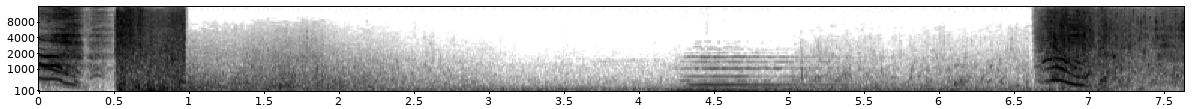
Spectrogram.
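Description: Muffled water rumbles and bubbles underwater.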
